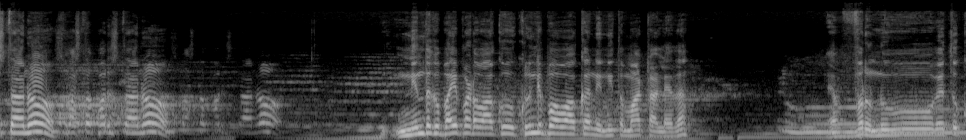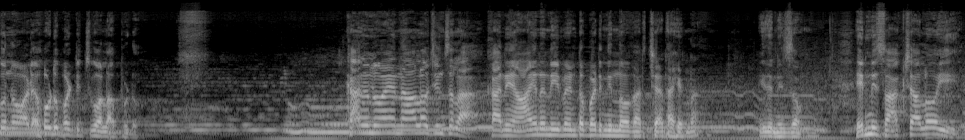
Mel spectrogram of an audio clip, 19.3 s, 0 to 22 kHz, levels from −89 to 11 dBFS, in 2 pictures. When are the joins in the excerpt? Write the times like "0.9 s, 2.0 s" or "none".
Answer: none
